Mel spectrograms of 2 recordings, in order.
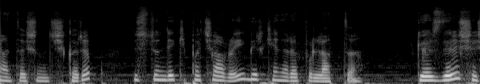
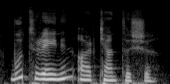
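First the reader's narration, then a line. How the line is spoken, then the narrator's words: Plain. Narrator (Turkish): dedi Bilbo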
